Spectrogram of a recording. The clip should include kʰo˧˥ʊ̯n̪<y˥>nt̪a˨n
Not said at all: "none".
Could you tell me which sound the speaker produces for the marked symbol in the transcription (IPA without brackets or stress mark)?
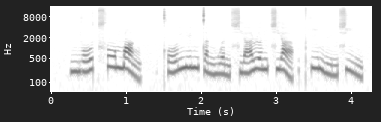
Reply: y˥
